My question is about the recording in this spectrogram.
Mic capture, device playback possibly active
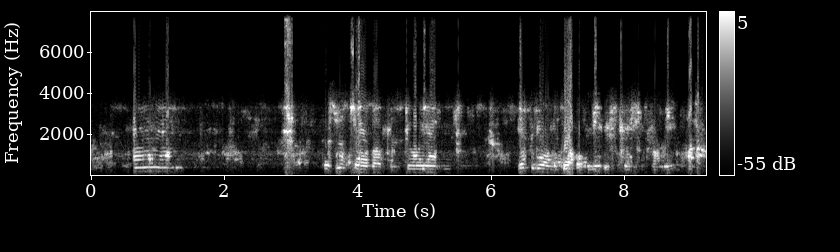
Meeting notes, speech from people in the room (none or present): none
